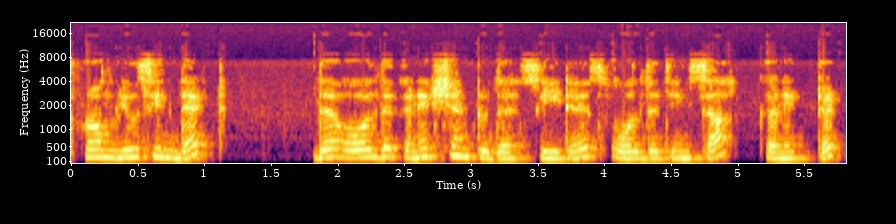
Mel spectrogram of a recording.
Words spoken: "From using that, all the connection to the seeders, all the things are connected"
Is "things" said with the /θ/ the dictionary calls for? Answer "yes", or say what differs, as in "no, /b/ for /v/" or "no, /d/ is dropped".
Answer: no, /t/ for /θ/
